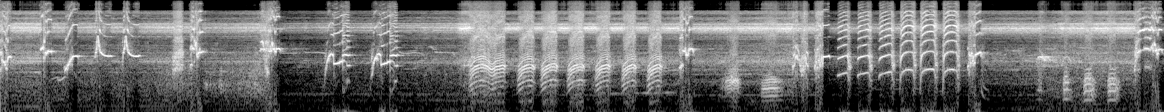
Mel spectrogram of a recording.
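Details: Javan myna in energetic song, used as a therapy for lazy birds: busy, varied phrases of harsh squawks, quick repeated arched chirps in bursts and sharp whistles, loud throughout with little pause.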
